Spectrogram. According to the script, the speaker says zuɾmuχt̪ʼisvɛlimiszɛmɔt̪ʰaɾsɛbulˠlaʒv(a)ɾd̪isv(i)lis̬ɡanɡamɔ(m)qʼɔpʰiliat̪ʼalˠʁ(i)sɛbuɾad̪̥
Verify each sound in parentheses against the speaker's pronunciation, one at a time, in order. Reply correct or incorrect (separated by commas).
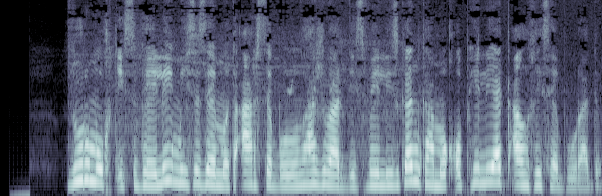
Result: correct, incorrect, incorrect, correct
